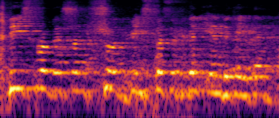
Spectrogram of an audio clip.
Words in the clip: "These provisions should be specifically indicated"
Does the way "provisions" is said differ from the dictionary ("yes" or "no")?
yes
